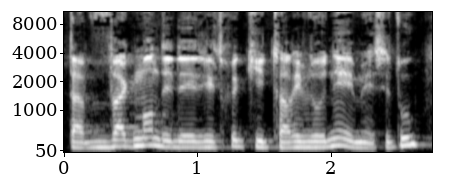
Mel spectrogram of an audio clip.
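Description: A man's voice: medium pitch, a little fast, a little hiss or hum. A man, a podcast co-host and singer, chatting casually over drinks, laid-back and teasing back.

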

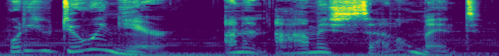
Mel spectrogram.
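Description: A man's voice: sits high, wildly swooping pitch, fairly quick, soft background music, pitched above the performer's own voice. A man voicing an earnest, emotional young woman, a girlfriend in a narrated story. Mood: shocked, confused. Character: young American girlfriend, startled, earnest, loving. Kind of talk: acted dialogue in a narrated story.

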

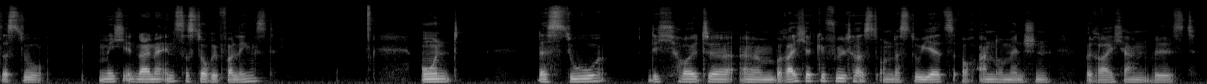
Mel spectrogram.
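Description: Hoarse young man, gravelly and dark. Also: mid-range voice, steady tone, measured pace. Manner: enthusiastic, informal, addresses the listener directly. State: slightly hoarse from a cold. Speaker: podcast host. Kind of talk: casual book recommendation monologue.

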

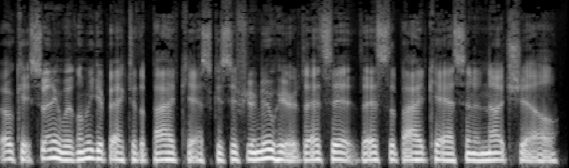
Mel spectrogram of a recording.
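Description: Male podcast host, mellow and dark-toned in a dry close recording; wandering, stumbling, gravelly delivery that keeps doubling back. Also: medium pitch, level tone, no echo. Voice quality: gravelly, creaky. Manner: meandering, stammering, halting, trails off and circles back. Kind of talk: rambling comic podcast monologue.

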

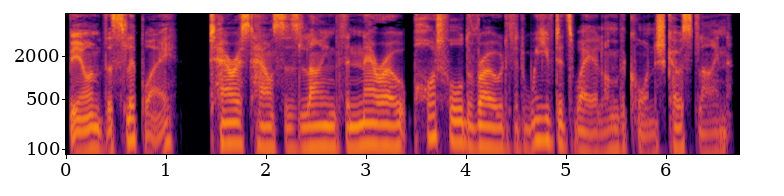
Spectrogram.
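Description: A man's voice: on the low side, a little slow, fairly bright tone, no echo, clean studio sound. A man narrating a crime story in a scripted audiobook style.

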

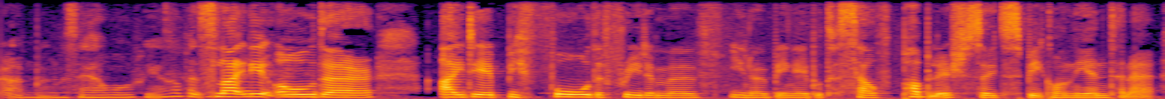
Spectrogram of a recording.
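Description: A woman interview guest talking conversationally and reflectively about her creative work, often hedging as she explains. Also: lowish voice.

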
